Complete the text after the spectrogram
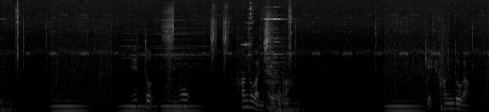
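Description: Short electronic menu tones hum and blip.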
